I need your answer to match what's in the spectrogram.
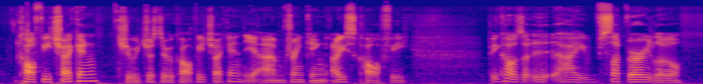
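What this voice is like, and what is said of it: Speaking in a very low voice. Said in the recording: “I'm talking in a very low voice right now”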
